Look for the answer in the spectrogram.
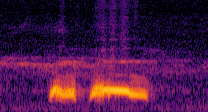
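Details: Spotted dove in the deep "giọng thổ" voice, giving a "thúc gù" coo used to lure wild doves into cooing: two low, hollow notes, a short one then a longer, slightly falling one, in near silence.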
